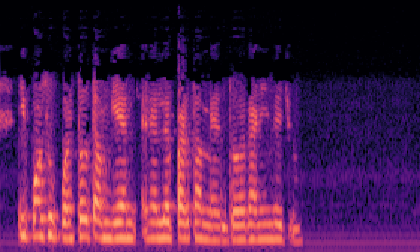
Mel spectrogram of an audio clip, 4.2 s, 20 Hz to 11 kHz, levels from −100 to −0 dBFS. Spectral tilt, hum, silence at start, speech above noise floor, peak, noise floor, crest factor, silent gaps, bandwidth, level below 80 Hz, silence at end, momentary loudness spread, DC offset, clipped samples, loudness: -8.5 dB/octave; none; 0 s; 37 dB; -6 dBFS; -60 dBFS; 18 dB; none; 5.8 kHz; -68 dBFS; 1.2 s; 7 LU; under 0.1%; under 0.1%; -23 LUFS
